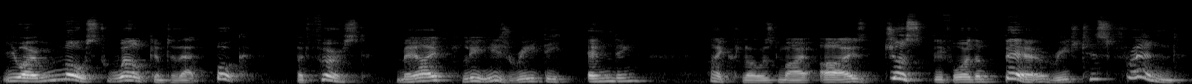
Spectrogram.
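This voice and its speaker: A man's voice: mid-range voice, sing-song, slow pace, mellow, reverberant. A man voicing a polite, growly male bear in a storybook reading.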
